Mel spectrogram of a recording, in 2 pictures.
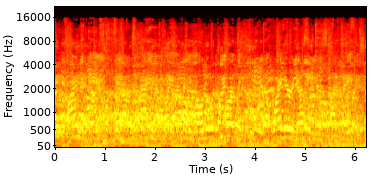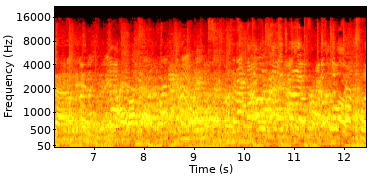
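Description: A woman talking, over background music and the chatter of other people.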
